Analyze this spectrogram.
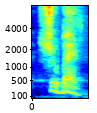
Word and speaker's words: شبیر: تو ہے نہیں، حسن، اور شبیر شبیر نہیں بلکہ اصل تلفظ ہے شبیر۔ تو یہ ہو سکتا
